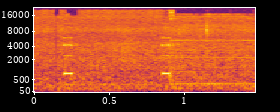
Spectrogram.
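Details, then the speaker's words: Two short, high electronic beeps from a Fresenius Kabi Agilia SP syringe infusion pump while the bolus key is held down continuously; the pump LED moves faster during bolus delivery. "See the bolus, we are giving here bolus. The man is walking fastly, the LED is moving faster."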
